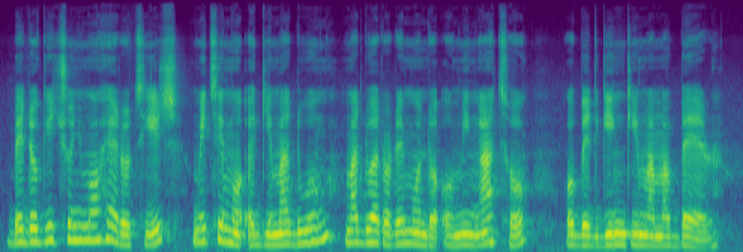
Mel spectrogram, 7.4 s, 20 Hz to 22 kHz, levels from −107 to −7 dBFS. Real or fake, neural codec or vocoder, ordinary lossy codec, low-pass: fake; vocoder, 44.1 kHz, 128 mel bands every 512 samples, BigVGAN v2; Opus, 64 kbps; 19.8 kHz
